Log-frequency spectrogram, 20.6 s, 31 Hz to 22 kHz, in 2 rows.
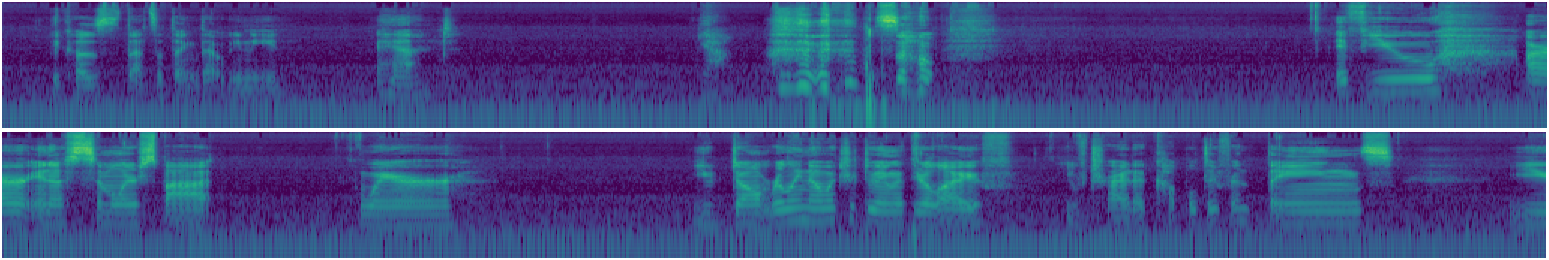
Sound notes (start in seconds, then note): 5.2 laughs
